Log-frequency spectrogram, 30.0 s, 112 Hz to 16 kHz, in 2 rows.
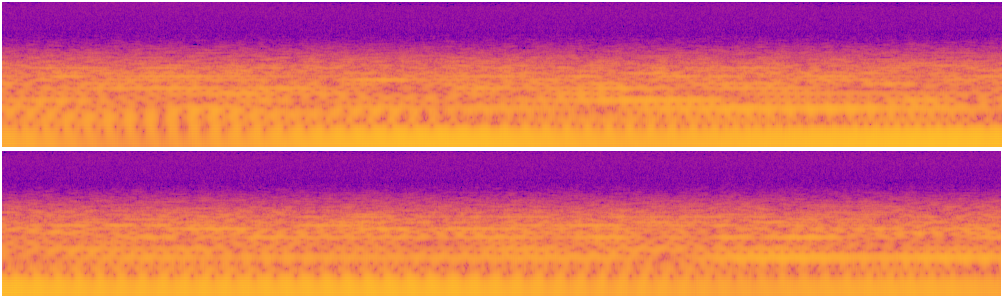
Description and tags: French Linear Brass Waveform Stereo C#2
Stereo brass waveform recorded with analog synthesizer. It sounds like linear synthesis in style of French pop.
